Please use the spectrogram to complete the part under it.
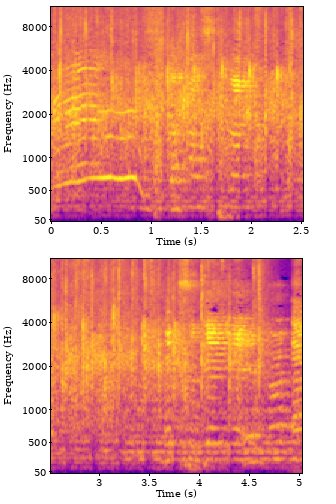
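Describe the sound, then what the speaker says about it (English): Church congregation clapping hands for a pastor at an evening service, sustained clapping blended with musical tones and chatter, loud and continuous throughout. "Clap your hands for Pastor Lotus"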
